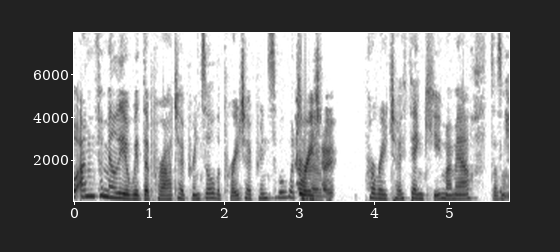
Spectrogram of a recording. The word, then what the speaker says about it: Pareto: It's been a while, actually, because I've noticed that if you're unfamiliar with the Pareto principle, Pareto, thank you.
